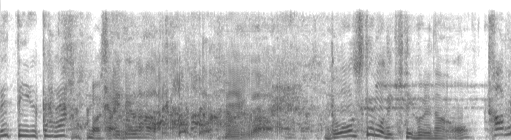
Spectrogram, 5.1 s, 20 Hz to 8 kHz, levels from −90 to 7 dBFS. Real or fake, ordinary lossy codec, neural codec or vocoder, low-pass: fake; none; vocoder, 22.05 kHz, 80 mel bands, HiFi-GAN; 7.2 kHz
